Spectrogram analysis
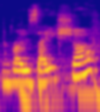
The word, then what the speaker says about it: rosacea: I originally looked into Dermatica because I thought I had rosacea. Is that how you pronounce it? I think it is. Rosacea.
